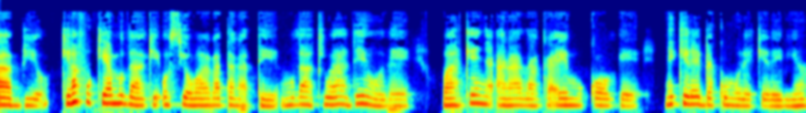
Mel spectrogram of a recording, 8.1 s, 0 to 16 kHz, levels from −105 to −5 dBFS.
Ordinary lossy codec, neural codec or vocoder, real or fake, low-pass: MP3, 48 kbps; codec, 44.1 kHz, 2.6 kbps, DAC; fake; 14.4 kHz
